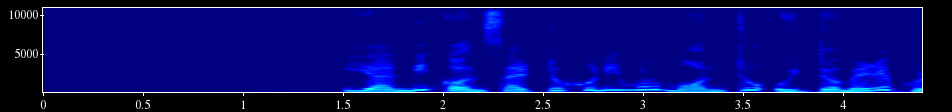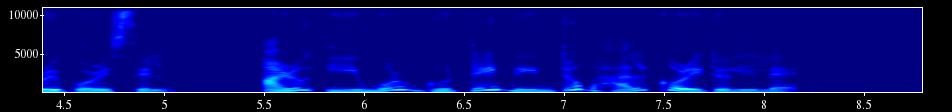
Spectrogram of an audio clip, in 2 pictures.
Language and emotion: Assamese, happy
